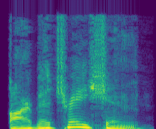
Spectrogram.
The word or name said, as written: arbitrationist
